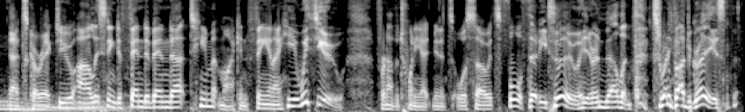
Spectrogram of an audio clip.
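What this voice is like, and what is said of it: Exaggerated radio announcer voice. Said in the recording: “Excellent radio voice.”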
